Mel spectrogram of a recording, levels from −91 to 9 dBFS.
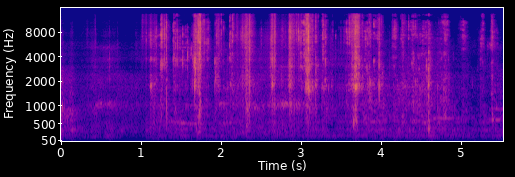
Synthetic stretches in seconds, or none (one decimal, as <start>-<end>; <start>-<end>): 0.0-1.2; 2.2-3.0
